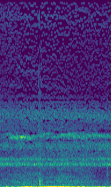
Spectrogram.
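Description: Crickets chirping steadily in the background, over a low rumble on the microphone.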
